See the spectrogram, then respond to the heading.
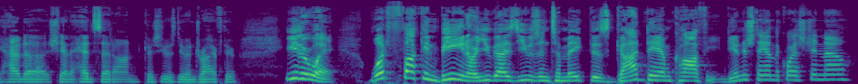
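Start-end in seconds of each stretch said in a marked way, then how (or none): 2.8-8.5 loud, heated rant at a barista; exasperated. Acted. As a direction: demand an answer, raised voice and exasperated. Imagined angry question to baristas.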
